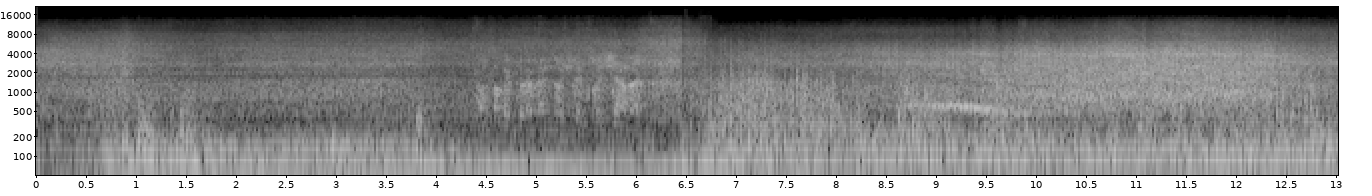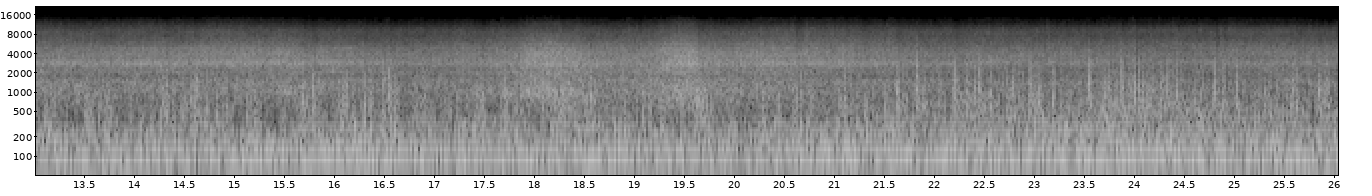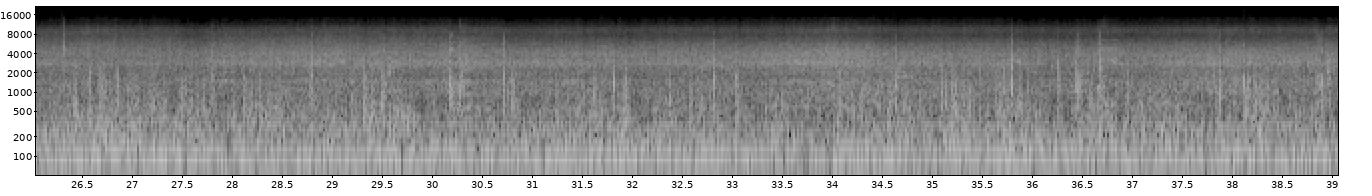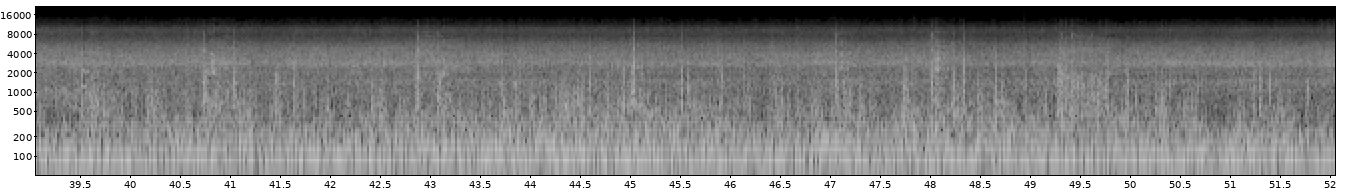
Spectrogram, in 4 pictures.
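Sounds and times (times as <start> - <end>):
train rumbling: 0.0 - 52.0
wind rushing: 0.0 - 52.0
wheels clattering on track: 11.9 - 51.9.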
